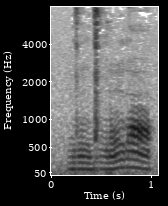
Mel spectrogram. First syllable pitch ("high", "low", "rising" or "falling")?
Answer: low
